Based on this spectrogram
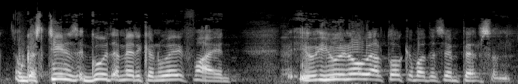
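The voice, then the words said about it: Speaks with own foreign accent. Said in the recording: “I'm always afraid of my accent”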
